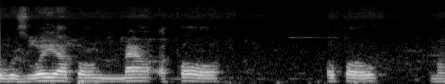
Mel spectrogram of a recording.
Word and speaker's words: Apo: We where we wanted the food to go was way up on Mount Opo. Am I saying it right? Mount Apo.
